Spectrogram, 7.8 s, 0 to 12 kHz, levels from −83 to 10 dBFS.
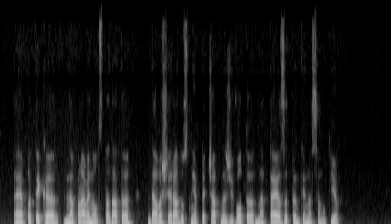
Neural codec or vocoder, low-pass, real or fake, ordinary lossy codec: none; 10.8 kHz; real; Opus, 24 kbps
